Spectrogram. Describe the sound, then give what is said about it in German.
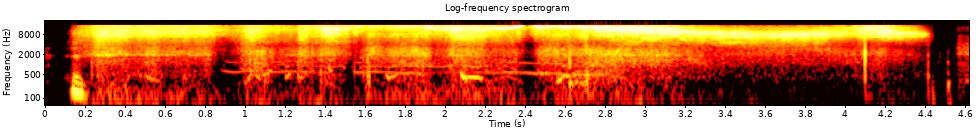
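A voice produces a long, sustained hissing S like a snake, steady and fairly loud for several seconds before cutting off abruptly, demonstrating the faulty hissed S of a lisp. “Was nicht sein soll, ist, dass das S gezischt klingt, also wie bei einer Schlange”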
